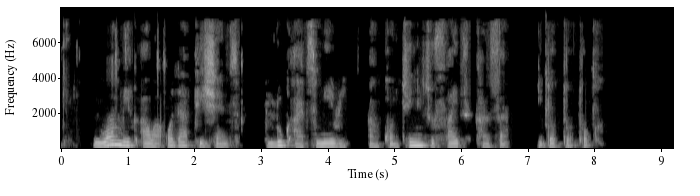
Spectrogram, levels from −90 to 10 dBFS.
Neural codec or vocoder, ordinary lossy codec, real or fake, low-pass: none; AAC, 32 kbps; real; 7.2 kHz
